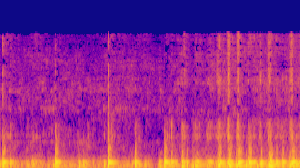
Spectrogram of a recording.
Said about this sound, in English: That's ASMR. That's it. It's just a bunch of noise. But I guess people get, like, weird goosebumps or weird tingling sensations from it.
